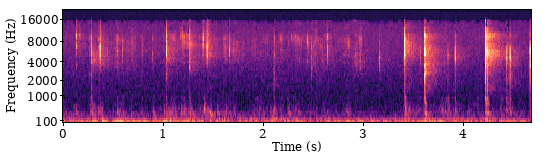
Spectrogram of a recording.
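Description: Long acrylic nails on both hands rapidly tap and scratch the bumpy wax surface of a small, solid white wax bubble-cube candle resting on top of a binaural microphone. The result is quiet, crisp, bright clicks and scratchy ticks that die away almost instantly, layered over a steady low rumble.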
